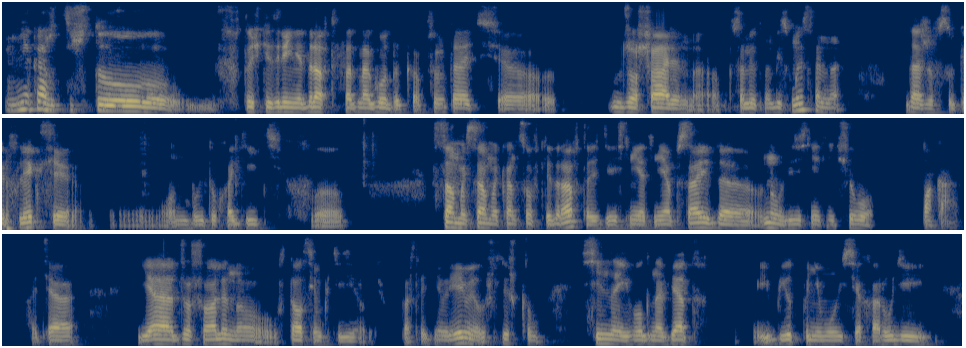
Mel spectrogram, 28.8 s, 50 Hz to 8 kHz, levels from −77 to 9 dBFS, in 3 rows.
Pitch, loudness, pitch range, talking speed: 110 Hz, -23 LUFS, 105-125 Hz, 115 wpm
